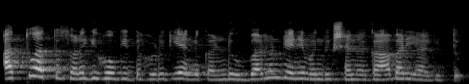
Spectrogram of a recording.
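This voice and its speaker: A woman's voice: a little high, moderate pace, pushed and bright, muffled recording. A woman storyteller narrating a serialized romance audiobook, voicing both lovers in the dialogue.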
